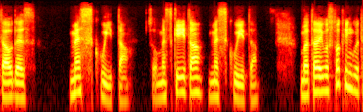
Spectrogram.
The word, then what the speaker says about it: mezquita: So mezquita, mezquita. But I was talking with another Spanish friend of mine from Valencia, and he said actually it should be pronounced as mezquita.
